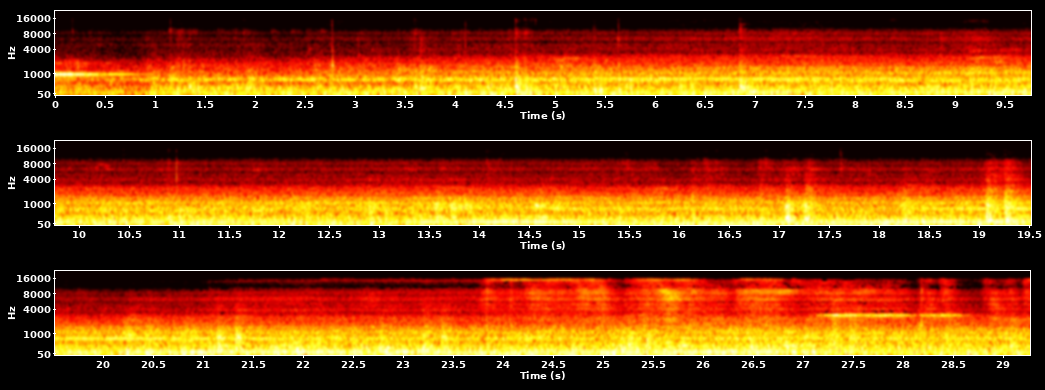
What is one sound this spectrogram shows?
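A train's motor hums steadily from the cab as it runs along the tracks.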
